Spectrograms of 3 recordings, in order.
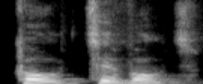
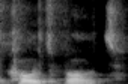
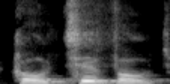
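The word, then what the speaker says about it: כותבות: Kotivot. If this were truly a shvanach, then it would be kotvot. Every Israeli says kotvot. I would like you to speak a better Hebrew. Kotivot.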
